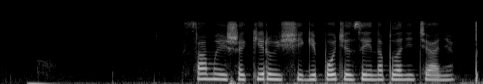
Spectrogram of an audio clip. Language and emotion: Russian, neutral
